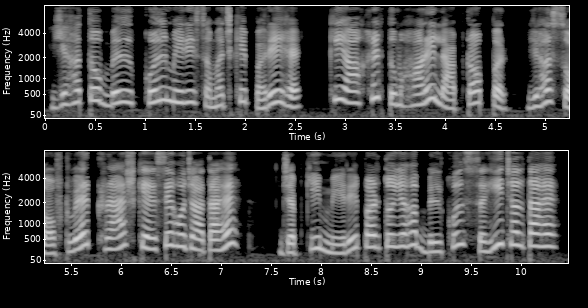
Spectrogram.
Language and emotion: Hindi, surprised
